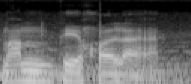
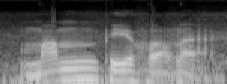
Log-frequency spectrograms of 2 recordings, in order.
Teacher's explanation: Contoh hukum iqlab adalah mambikhola. Nah, di sini nun mati bertemu ba dibaca mim jadi mim ya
